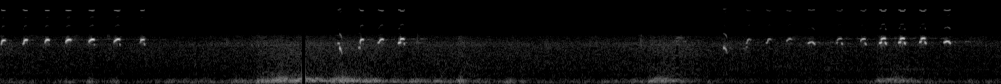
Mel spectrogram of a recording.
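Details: Nest-camera recording from Hellgate Canyon, Missoula, Montana, May 18, 2019: a female osprey calls for her mate with bursts of shrill, whistled chirps in quick runs of five to eight notes. Low rumbling background noise fills the pauses.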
